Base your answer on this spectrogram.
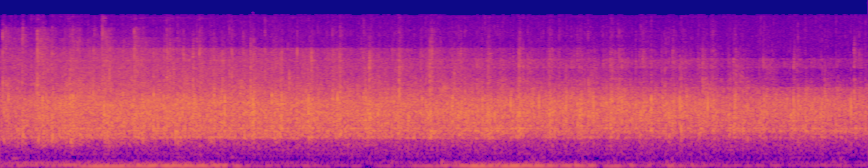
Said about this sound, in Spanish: Por lo tanto, pido un fuerte aplauso para ella.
